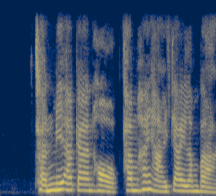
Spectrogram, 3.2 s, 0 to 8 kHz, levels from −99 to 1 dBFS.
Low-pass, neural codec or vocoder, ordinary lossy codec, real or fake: 7.2 kHz; codec, 16 kHz in and 24 kHz out, 2.2 kbps, FireRedTTS-2 codec; none; fake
